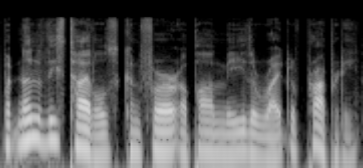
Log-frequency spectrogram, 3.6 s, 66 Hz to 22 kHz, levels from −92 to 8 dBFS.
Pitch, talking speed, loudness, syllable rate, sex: 120 Hz, 200 wpm, -17 LUFS, 5.2 syllables/s, male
